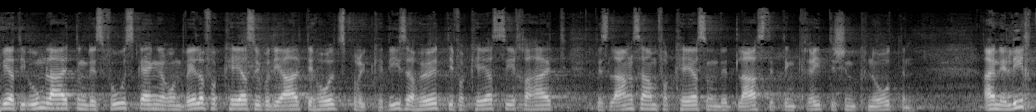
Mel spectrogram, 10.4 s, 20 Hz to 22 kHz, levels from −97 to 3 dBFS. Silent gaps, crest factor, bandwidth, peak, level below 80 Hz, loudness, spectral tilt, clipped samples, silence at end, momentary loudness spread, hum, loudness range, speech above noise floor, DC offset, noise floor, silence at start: none; 20 dB; 16 kHz; -6 dBFS; -70 dBFS; -27 LUFS; -5.5 dB/octave; under 0.1%; 0 s; 12 LU; none; 5 LU; 24 dB; under 0.1%; -50 dBFS; 0 s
